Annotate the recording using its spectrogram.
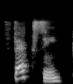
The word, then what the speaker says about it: Phexxi: So Phexxi, P-H-E-X-X-I, is because the pH is the mechanism of action. And then the double X chromosome is for women. And it doesn't hurt that it rhymes with sexy.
